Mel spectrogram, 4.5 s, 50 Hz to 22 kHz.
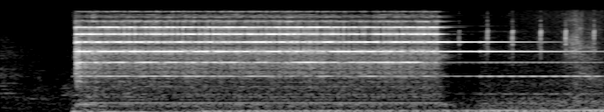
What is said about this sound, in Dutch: En op het moment dat de zoomer nogmaals klinkt, is de 60 seconden voorbij.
